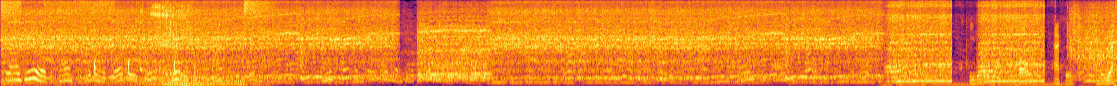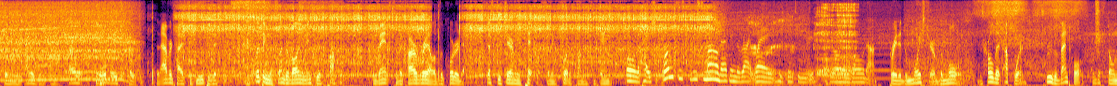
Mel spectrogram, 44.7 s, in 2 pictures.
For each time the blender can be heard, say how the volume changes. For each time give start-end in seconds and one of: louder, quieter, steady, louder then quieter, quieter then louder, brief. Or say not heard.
0.0-44.6 quieter.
